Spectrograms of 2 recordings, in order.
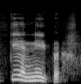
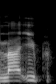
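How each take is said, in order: First: It starts with a sounded k. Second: It starts with an n sound. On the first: The speaker calls it wrong. "ये लिखा है ना हम लोग पढ़ेंगे के नीफ" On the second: The speaker calls it right. "के को हम तो हटा देंगे, इसको हम लोग पढ़ेंगे नाइफ"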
